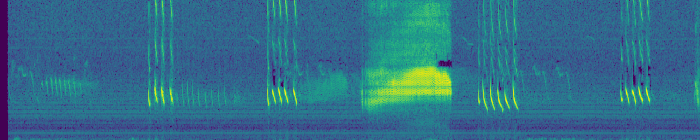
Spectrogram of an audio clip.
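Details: European greenfinch song from a lesson recording for training birds: short buzzy trilled bursts repeated every second or two, with one long loud nasal wheeze in the middle, against a faint steady hum.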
